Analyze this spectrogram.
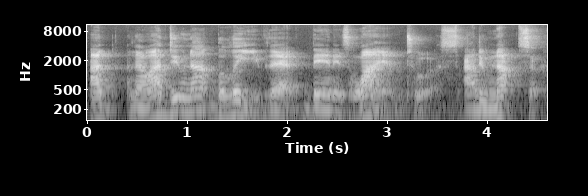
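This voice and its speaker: A man voicing a stiff, deadpan conspiracy theorist who states each absurd belief slowly and formally, as if reading out settled fact. His voice sits a little low, and the room rings with a noticeable echo. A faint hiss runs underneath. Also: exaggerated voice. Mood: stubborn deadpan. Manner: slow, formal, flatly insistent. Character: deadpan male conspiracy theorist denying France exists. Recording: roomy echo, faint background noise.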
